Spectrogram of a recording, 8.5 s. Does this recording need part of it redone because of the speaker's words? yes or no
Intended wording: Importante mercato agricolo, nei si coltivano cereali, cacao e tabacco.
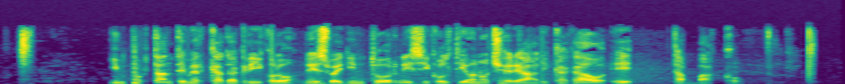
yes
